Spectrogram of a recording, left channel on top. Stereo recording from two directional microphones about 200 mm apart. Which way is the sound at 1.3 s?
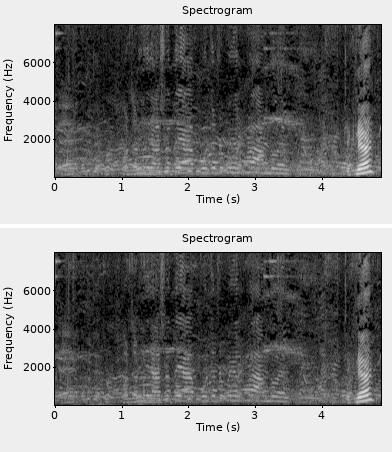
25° left (ahead or behind).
